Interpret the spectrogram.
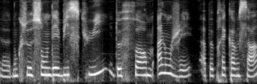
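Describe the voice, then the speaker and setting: A woman with a fairly high, somewhat breathy voice speaks at a very slow pace with hardly any pauses, the sound dry and close with no echo. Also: ordinary pitch variation. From France, Champagne region. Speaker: French language teacher. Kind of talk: interview.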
